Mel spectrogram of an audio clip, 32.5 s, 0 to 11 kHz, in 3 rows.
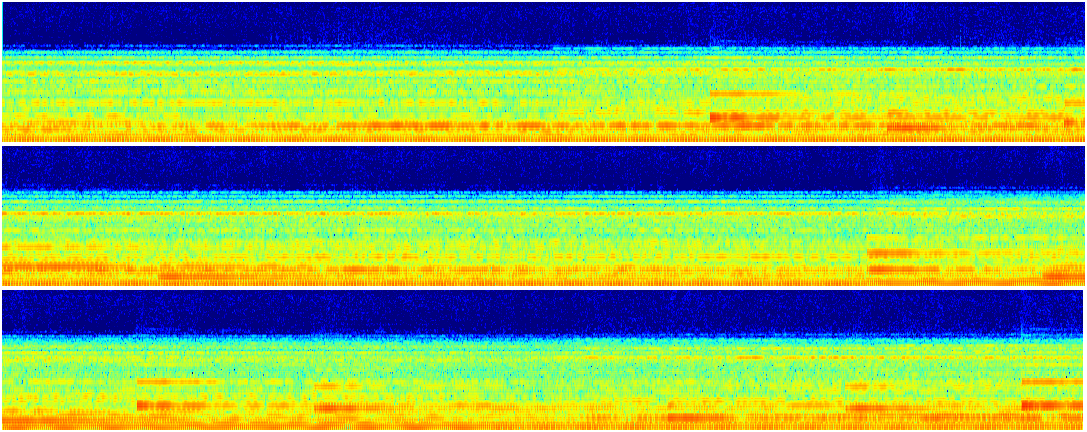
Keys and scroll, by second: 3.2 ctrl+z, 10.9 space, 17.7 space, 30.3 ctrl+c, 30.5 ctrl+v.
